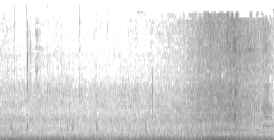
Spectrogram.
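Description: Steady low rumble inside a car's cabin, swelling slightly about three seconds in.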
